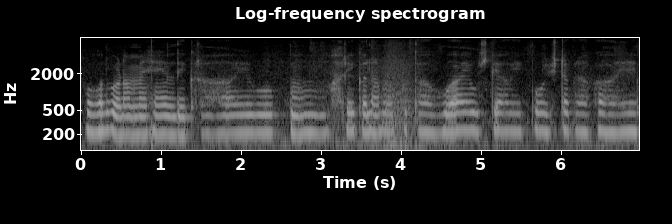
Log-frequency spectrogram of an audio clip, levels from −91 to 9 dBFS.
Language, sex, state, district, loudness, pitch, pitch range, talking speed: Hindi, female, Bihar, Sitamarhi, -37 LUFS, 215 Hz, 205-220 Hz, 165 wpm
